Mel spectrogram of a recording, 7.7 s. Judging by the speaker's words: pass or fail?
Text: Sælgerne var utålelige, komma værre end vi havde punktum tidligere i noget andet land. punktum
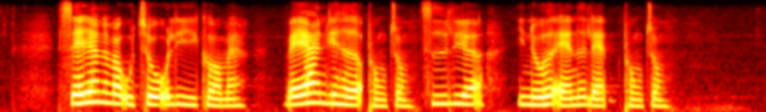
pass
